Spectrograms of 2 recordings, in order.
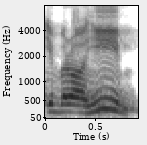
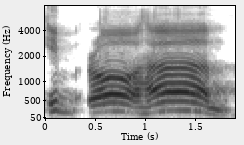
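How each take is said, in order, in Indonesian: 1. Namanya berakhir dengan bunyi 'im'. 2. Namanya berakhir dengan bunyi 'am'. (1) "bukan Ibrahim" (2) "dalam satu qiraat ada yang membaca"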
